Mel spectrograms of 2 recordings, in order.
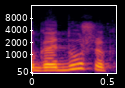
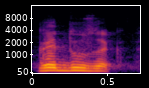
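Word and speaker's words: Gajdusek: Именно я долгое время думал, что гайдушек, но фамилия произносится как гайдузек.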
